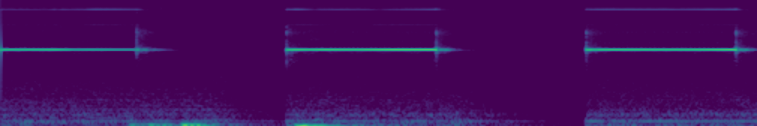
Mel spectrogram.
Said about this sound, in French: Alarme, comme son nom l'indique, c'est pour faire sonner le périphérique.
